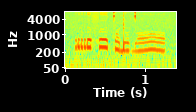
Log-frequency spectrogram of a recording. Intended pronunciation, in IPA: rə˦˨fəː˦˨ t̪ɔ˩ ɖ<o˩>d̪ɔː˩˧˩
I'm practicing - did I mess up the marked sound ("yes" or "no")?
no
